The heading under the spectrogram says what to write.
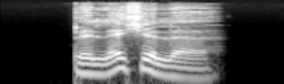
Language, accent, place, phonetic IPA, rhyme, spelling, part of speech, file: German, Germany, Berlin, [bəˈlɛçələ], -ɛçələ, belächele, verb, De-belächele.ogg
- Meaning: inflection of belächeln: 1. first-person singular present 2. first-person plural subjunctive I 3. third-person singular subjunctive I 4. singular imperative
